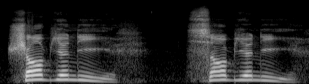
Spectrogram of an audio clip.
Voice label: "chambyeniewre", patois jura

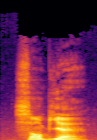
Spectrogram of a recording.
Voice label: "sembiaint", patois jura

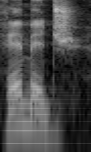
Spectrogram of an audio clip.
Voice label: "raimaidge", patois jura

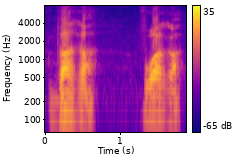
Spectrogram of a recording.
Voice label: "varrat", patois jura

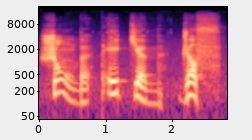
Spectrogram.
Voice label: "schombe", patois jura

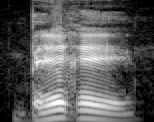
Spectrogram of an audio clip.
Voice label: "bairraie", patois jura

